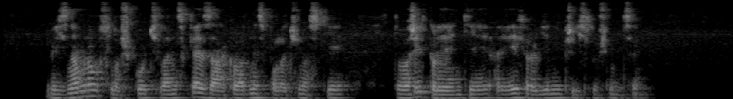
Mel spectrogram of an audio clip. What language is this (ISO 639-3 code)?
ces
